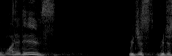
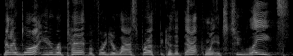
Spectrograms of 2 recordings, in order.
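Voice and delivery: mock God's plea; 5 semitones higher, 3 dB louder than usual. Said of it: "he's screaming at us".

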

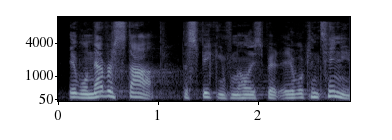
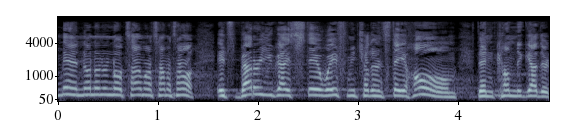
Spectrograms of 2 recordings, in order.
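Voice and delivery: loud, higher, urgent interruption; urgent halt; 6 semitones higher, 6 dB louder than usual. Retold or imitated. Preacher as Paul calling time out on the church, urgent. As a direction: cut in and call a halt, insistently.

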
